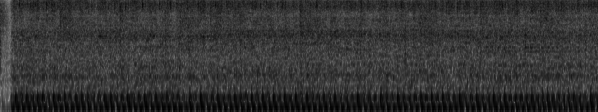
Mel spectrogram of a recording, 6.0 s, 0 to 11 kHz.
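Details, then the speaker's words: Honda CRF150F, just rebuilt with new rings, first start: single-cylinder idle fires and holds a fast beat but keeps creeping higher until almost screaming; owner suspects a vacuum leak. "So as you just heard, the bike runs, but the longer it runs, the idle slowly rises and rises until it's to the point that it's almost screaming just sitting here."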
